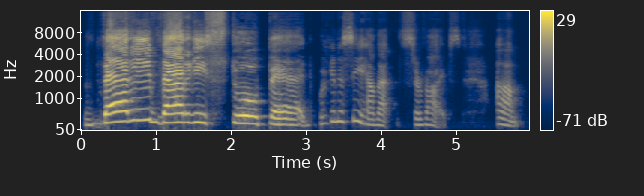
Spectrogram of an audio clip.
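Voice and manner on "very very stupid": loud, slow, drawn-out chant; class answering in unison. Pretend. Answering her own question for the class, chanted in unison. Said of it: "Everybody say, class, all at one time".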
